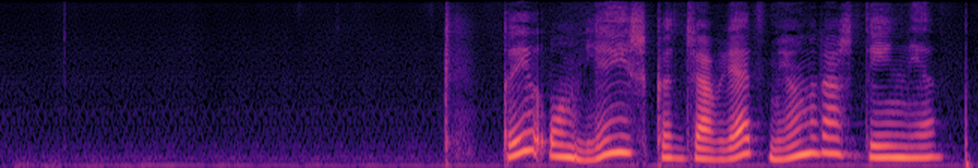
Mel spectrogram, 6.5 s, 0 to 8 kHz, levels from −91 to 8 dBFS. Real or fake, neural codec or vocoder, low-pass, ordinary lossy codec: fake; codec, 16 kHz, 0.5 kbps, FunCodec, trained on LibriTTS, 25 frames a second; none; none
